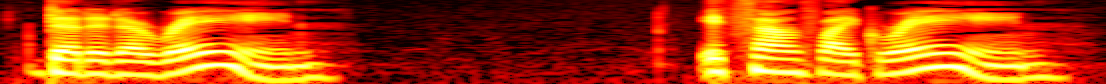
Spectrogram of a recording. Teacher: rain is the new information it's the most important word in that sentence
